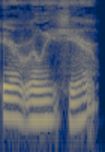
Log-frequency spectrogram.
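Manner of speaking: low, drowsy medicated voice; groggy man. A narrator's reading. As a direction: murmur it half awake. Drugged man wakes.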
